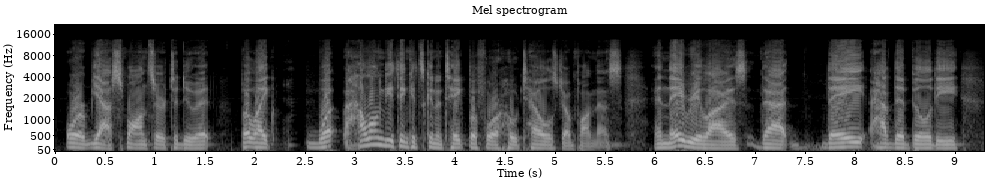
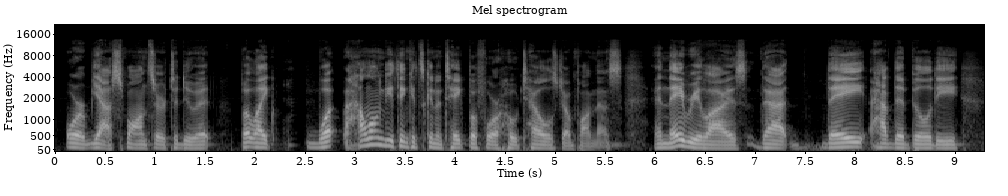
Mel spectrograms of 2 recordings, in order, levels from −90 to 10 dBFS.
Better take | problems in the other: second | distortion; slight; 6% of the sound clipped

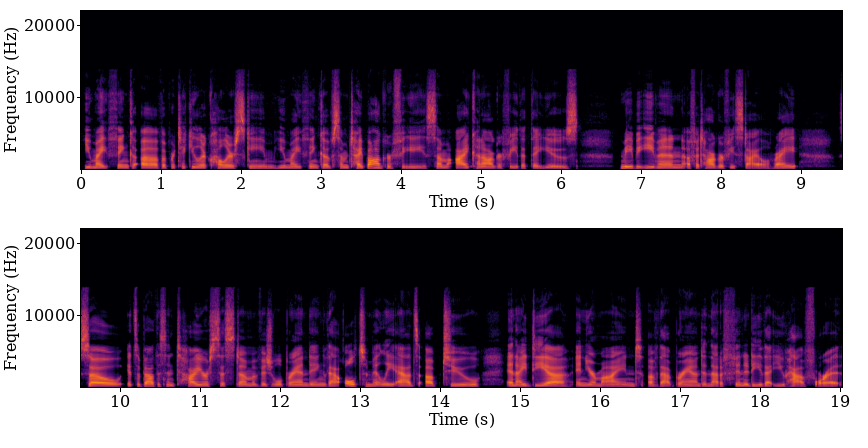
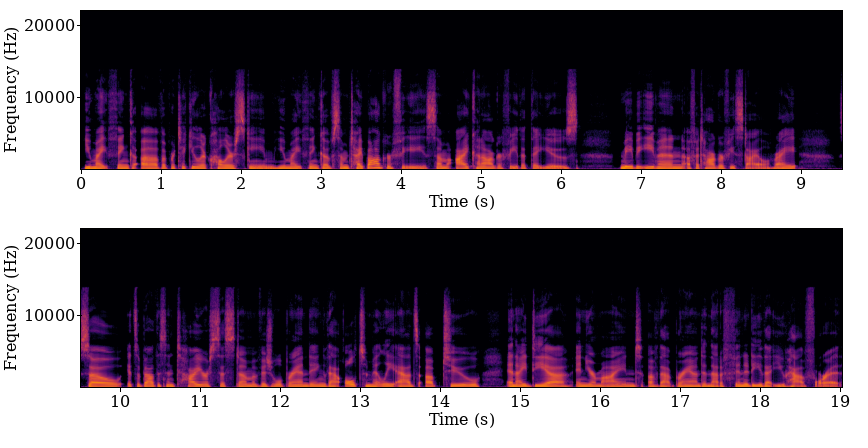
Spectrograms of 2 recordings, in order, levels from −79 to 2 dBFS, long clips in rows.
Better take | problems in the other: second | thin; very; fading below 450 Hz

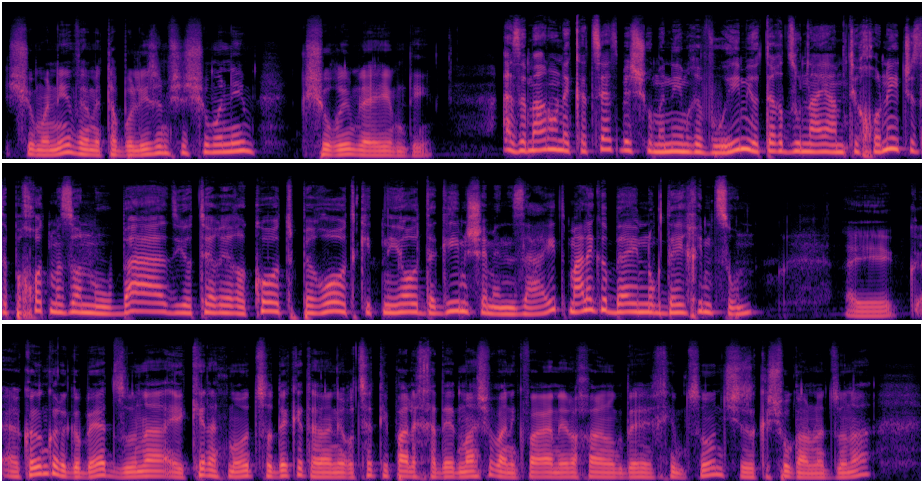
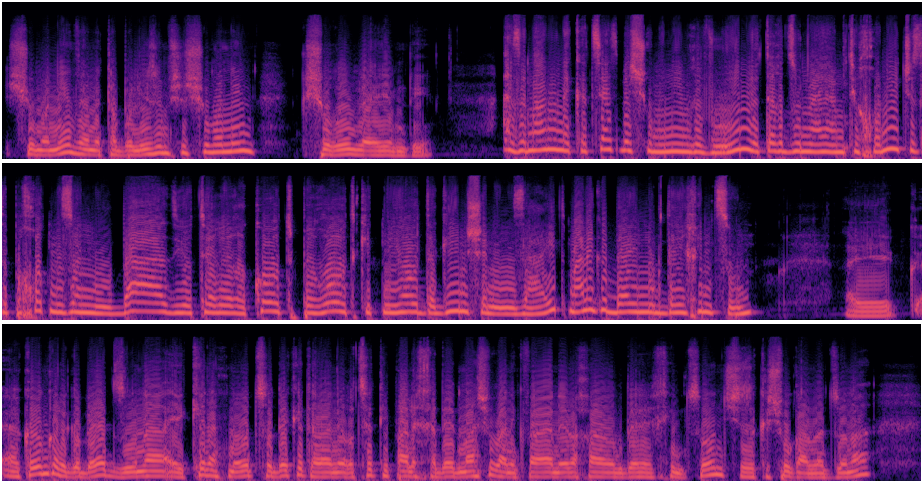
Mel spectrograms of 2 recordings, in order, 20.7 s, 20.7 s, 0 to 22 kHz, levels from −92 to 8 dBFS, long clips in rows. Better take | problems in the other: first | distortion; heavy; 27% of the sound clipped

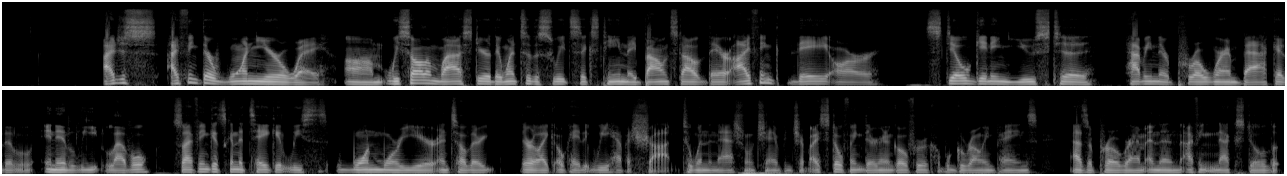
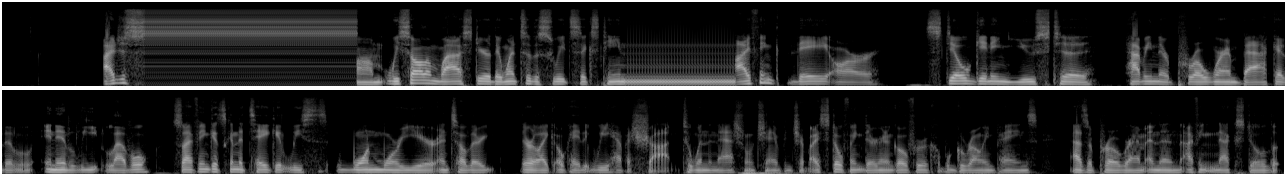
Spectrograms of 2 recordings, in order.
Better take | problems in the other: first | audio freezing; at 1.5 s for 2 s and at 6 s for 1 s

